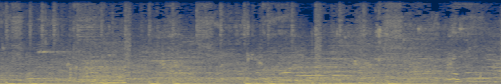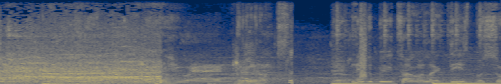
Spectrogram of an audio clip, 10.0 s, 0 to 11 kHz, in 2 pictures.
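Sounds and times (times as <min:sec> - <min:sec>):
voices in a hall: 0:00.0 - 0:10.0
shoes squeaking on gym floor: 0:00.3 - 0:01.4.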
